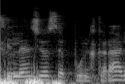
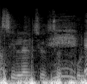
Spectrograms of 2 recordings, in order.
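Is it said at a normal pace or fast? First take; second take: normal; fast. First: It is said at a normal pace. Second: It is said fast.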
